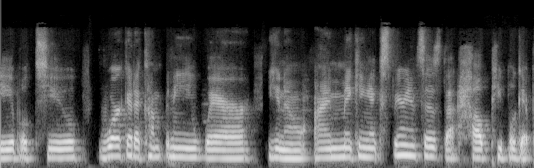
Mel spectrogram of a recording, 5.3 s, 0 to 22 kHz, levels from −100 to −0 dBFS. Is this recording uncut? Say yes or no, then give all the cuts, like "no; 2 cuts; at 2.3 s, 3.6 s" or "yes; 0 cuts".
no; 2 cuts; at 0.9 s, 2.6 s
